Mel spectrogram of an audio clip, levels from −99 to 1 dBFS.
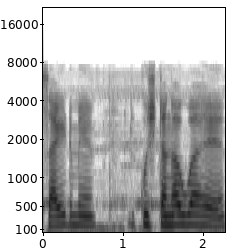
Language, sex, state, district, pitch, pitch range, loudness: Hindi, male, Jharkhand, Deoghar, 170 Hz, 160-175 Hz, -16 LUFS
